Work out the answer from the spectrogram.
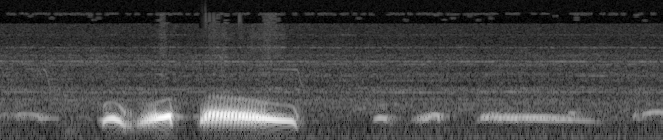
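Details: Spotted dove song with calling, urging and cooing: two quick rising hoots run into a long, loud, slightly falling coo, followed by faint short notes and a soft, trailing, level coo.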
